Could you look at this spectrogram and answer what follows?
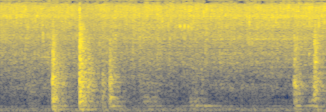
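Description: Pork chops browning in a pan give a steady close sizzle throughout, broken by a few short scraping or stirring bursts, and no one speaks.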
